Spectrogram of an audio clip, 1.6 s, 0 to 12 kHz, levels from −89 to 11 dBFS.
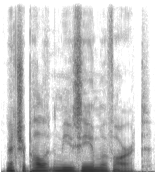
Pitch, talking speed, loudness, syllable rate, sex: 100 Hz, 155 wpm, -15 LUFS, 6.3 syllables/s, male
